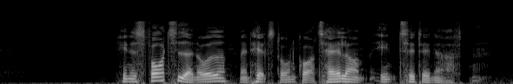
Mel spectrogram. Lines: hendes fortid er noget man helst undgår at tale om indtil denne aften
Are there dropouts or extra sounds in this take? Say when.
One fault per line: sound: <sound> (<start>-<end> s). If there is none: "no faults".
no faults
